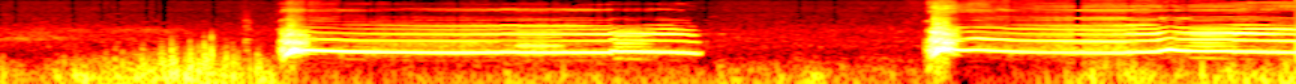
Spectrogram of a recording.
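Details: German Pinscher named Lasse howling in response to a siren: two long, steady, mid-pitched howls, each lasting about three seconds with a slight waver near the end, separated by a brief pause, with low rumbling before the first.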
